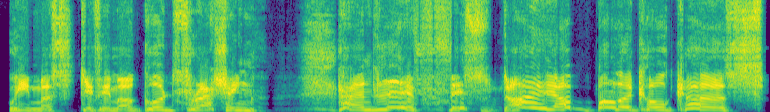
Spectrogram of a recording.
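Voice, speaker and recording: A man voicing a pompous, excitable old cursed king in a video game, with a British accent and a theatrical manner that swings between grumbling and shrill outbursts. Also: slow pace, dry recording, heavily acted. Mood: determined, nostalgic. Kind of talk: video game character voice acting.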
